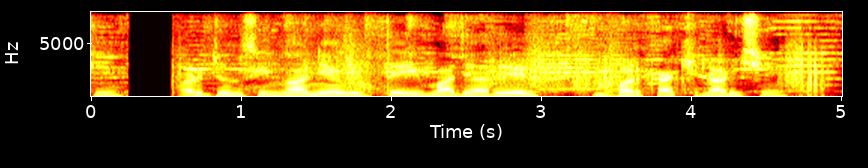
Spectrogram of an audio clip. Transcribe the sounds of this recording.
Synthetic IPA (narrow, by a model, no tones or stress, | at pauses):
e | əɾd͡ʒʊnsɪ̃ŋɡʱaːnjəʋəɾt̪əibaːd͡ʒaːɾeɾbəɽkakʰɪlaːɽit͡ʃʰe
